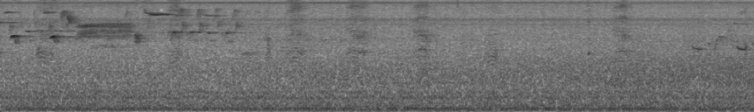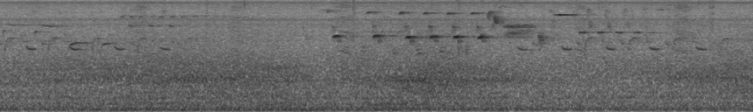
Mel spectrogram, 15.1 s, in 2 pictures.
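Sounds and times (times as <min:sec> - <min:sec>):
outdoor background hiss: 0:00.0 - 0:15.0
songbirds chirping: 0:00.0 - 0:15.0.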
